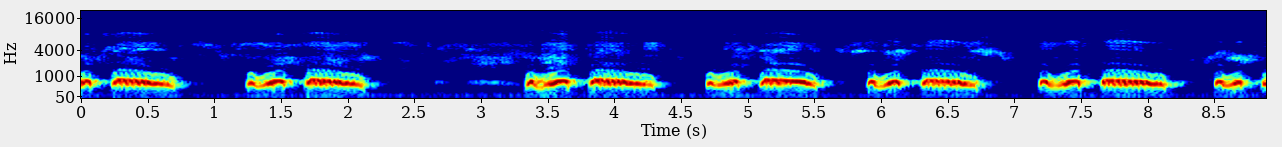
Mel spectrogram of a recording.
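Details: Spotted dove decoy for attracting wild doves: a steady string of mellow two-note coos, the second note longer and sliding down, after one early pause, in a quiet setting.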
